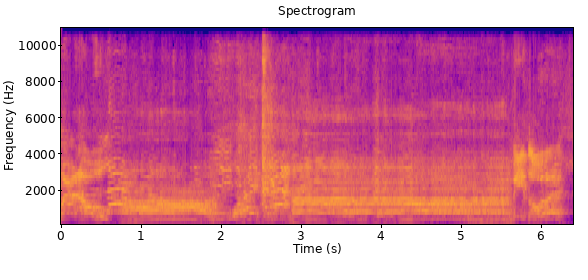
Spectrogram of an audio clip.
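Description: Cattle being delivered to a returning customer in Vietnam moo loudly in long, drawn-out, wavering calls that run almost continuously and close to the microphone.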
